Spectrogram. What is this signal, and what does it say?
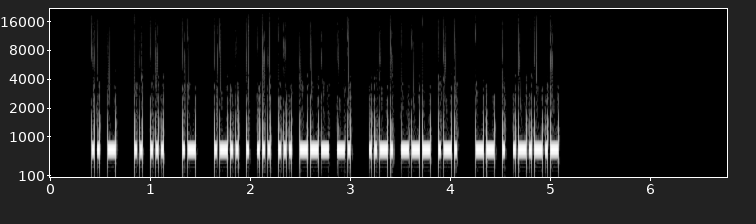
Morse code, heard as a keyed tone, about 44 wpm, 700 Hz. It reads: IT IS A LESSON FOR ME.
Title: Sentences from Top 1200 Words 45wpm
